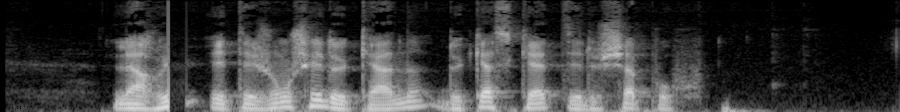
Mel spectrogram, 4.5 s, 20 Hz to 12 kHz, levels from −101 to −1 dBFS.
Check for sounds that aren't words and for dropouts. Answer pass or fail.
fail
